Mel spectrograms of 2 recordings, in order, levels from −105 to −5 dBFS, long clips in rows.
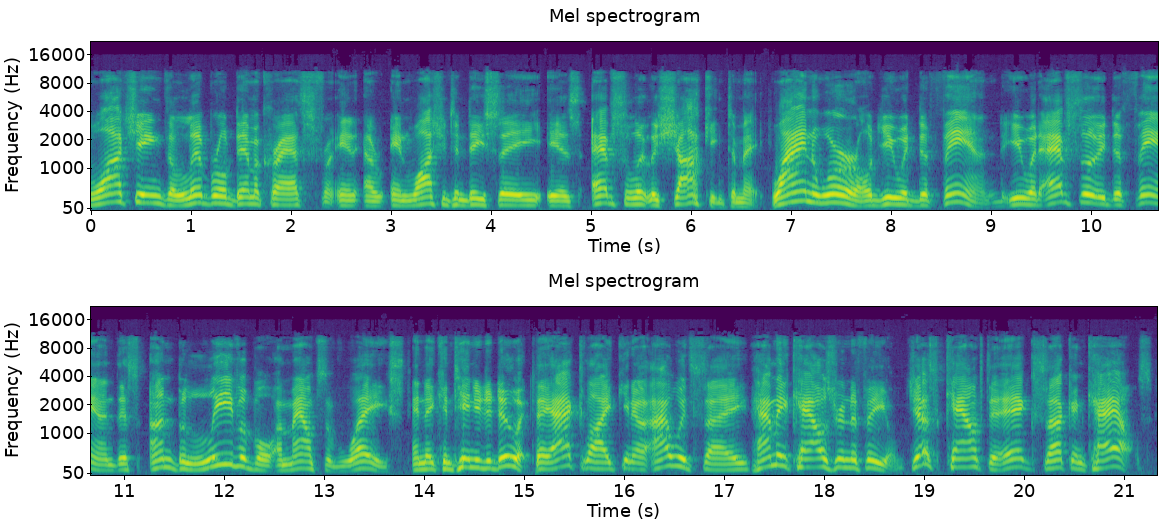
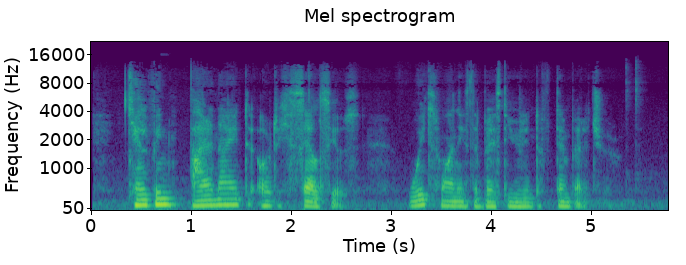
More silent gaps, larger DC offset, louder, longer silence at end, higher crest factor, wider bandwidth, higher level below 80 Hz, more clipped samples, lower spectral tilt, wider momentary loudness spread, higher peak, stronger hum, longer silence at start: neither; neither; first, -18 LUFS vs -31 LUFS; second, 0.1 s vs 0.55 s; about the same, 18 dB vs 16 dB; about the same, 11.5 kHz vs 12 kHz; second, -64 dBFS vs -56 dBFS; neither; second, -4.5 dB/octave vs -6 dB/octave; second, 6 LU vs 15 LU; first, 0 dBFS vs -14 dBFS; neither; about the same, 0 s vs 0.1 s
